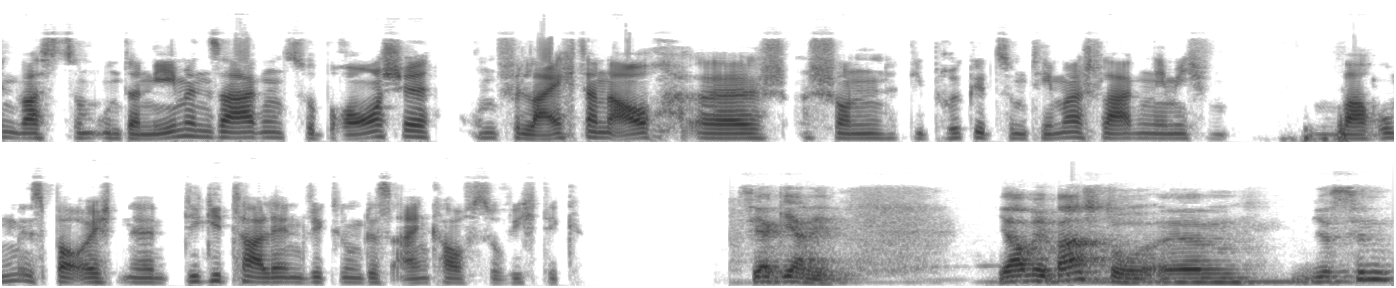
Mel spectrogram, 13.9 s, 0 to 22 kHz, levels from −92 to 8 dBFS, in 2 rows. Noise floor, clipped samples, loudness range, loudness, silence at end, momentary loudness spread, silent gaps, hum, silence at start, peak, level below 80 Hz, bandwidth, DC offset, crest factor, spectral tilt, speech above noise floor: under -90 dBFS; under 0.1%; 6 LU; -20 LUFS; 0 s; 15 LU; 9.99-10.52 s; none; 0 s; -2 dBFS; -60 dBFS; 9.2 kHz; under 0.1%; 18 dB; -5 dB/octave; over 70 dB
